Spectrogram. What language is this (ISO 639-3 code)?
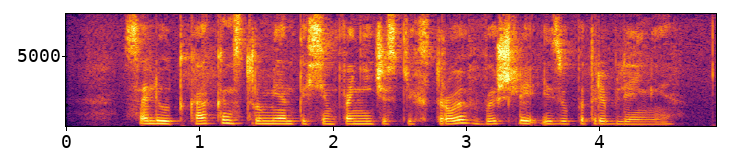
rus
